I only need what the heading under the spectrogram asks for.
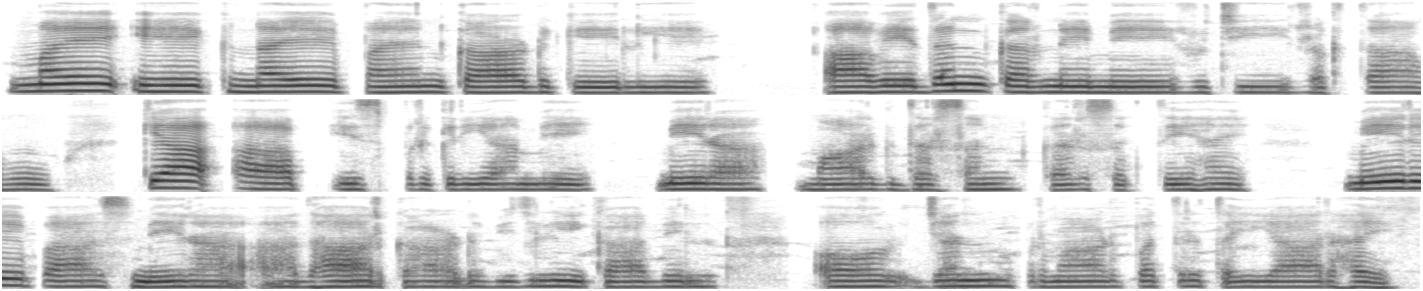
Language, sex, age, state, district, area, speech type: Hindi, female, 60+, Uttar Pradesh, Hardoi, rural, read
